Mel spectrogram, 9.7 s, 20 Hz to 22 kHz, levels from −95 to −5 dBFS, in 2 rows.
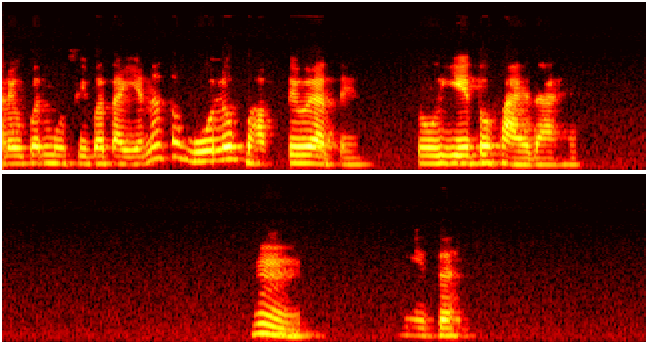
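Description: No technical faults can be heard anywhere in this recording. The speech runs without any break, glitch or disturbance from one end to the other.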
